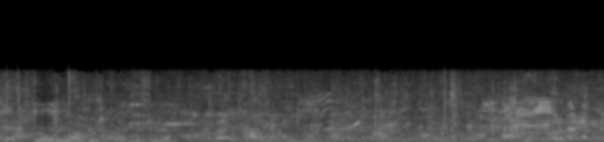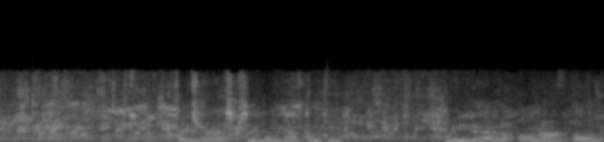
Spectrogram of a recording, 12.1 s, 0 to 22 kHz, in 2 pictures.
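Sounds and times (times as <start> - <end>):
spectators chattering: 0.0 - 12.0.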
